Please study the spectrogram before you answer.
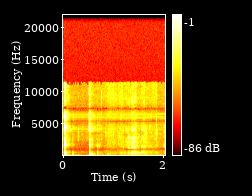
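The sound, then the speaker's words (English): Fake coughing from a man: two sharp, harsh bursts about half a second apart, followed by a couple of fainter trailing sounds. “came out of the bedroom faking a cough”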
